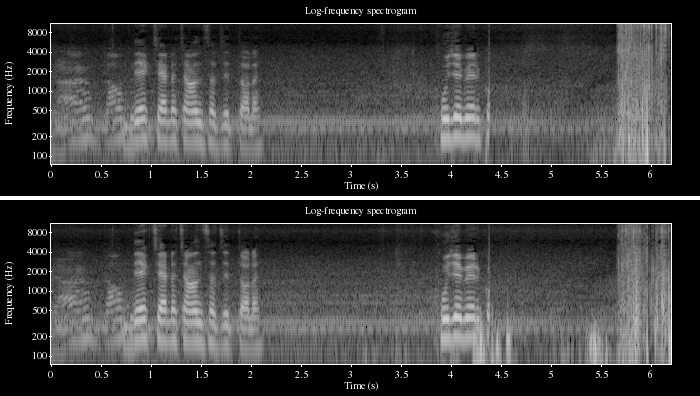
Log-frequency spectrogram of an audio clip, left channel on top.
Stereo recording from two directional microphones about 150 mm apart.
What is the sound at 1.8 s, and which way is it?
Speech, 65° right (ahead or behind).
